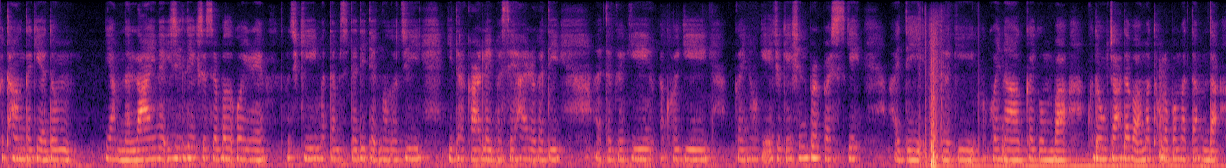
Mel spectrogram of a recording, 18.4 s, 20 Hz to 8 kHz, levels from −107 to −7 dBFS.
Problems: constant background noise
